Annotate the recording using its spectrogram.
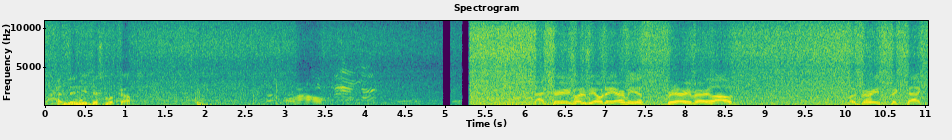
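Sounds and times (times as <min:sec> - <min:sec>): water running down cascade: 0:00.0 - 0:11.0
low thump: 0:01.8 - 0:02.2.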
